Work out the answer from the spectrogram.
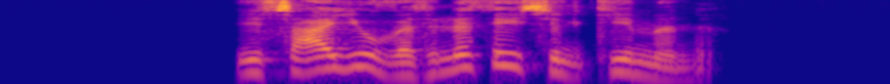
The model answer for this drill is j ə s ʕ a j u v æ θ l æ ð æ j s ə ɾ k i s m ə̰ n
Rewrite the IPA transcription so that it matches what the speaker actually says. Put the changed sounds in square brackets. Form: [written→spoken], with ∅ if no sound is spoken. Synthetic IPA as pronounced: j ə s ʕ a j u v æ θ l æ [ð→θ] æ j s ə [ɾ→l] k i [s→∅] m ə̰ n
